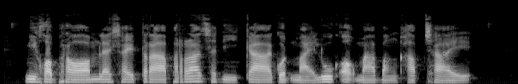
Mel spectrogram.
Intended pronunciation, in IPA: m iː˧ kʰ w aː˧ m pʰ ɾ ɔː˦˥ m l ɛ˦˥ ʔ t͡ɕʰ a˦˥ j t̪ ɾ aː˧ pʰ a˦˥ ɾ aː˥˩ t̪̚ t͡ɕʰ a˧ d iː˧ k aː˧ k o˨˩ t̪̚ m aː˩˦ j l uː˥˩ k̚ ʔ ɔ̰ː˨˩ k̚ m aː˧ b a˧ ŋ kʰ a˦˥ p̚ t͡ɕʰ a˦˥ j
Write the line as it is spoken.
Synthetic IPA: m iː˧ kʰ w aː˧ m pʰ ɾ ɔː˦˥ m l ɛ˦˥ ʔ t͡ɕʰ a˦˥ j t̪ ɾ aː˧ pʰ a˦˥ ɾ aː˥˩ t̪̚ t͡ɕʰ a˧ d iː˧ k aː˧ k o˨˩ t̪̚ m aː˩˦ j l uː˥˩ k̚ ʔ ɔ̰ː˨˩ k̚ m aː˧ b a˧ ŋ kʰ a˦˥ p̚ t͡ɕʰ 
